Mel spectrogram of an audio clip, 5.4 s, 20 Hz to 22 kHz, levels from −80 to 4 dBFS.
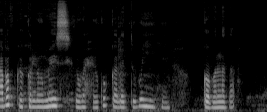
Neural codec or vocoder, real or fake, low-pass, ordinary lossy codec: none; real; none; none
